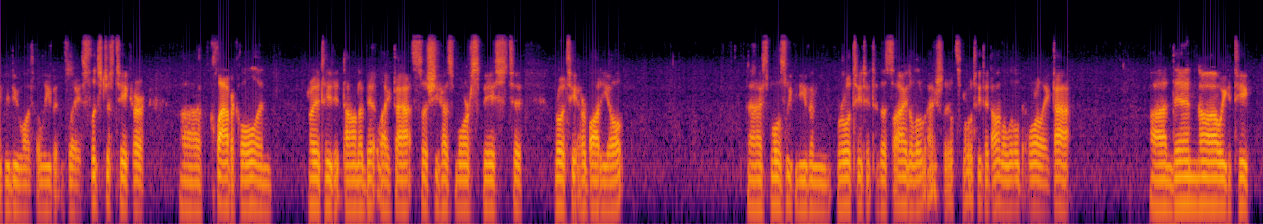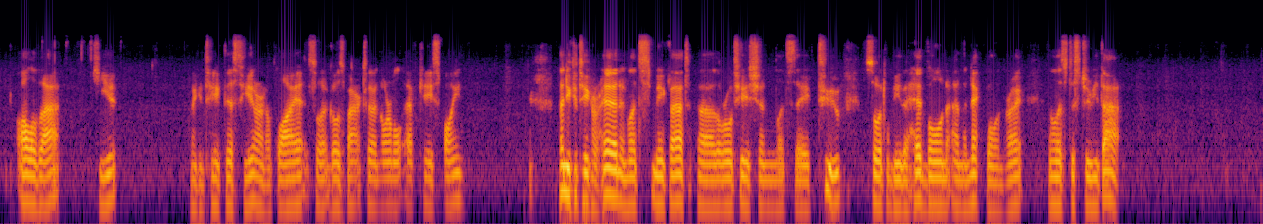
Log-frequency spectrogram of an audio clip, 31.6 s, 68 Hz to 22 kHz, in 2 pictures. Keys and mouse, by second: 0.4 click, 2.5 r, 3.8 r, 7.2 click, 7.8 r, 9.1 r, 11.4 r, 16.5 a, 16.8 i, 17.7 click, 19.2-20.2 drag, 22.2 click, 25.6 click, 28.9-31.4 drag.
